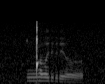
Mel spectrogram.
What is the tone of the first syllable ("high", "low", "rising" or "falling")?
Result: high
